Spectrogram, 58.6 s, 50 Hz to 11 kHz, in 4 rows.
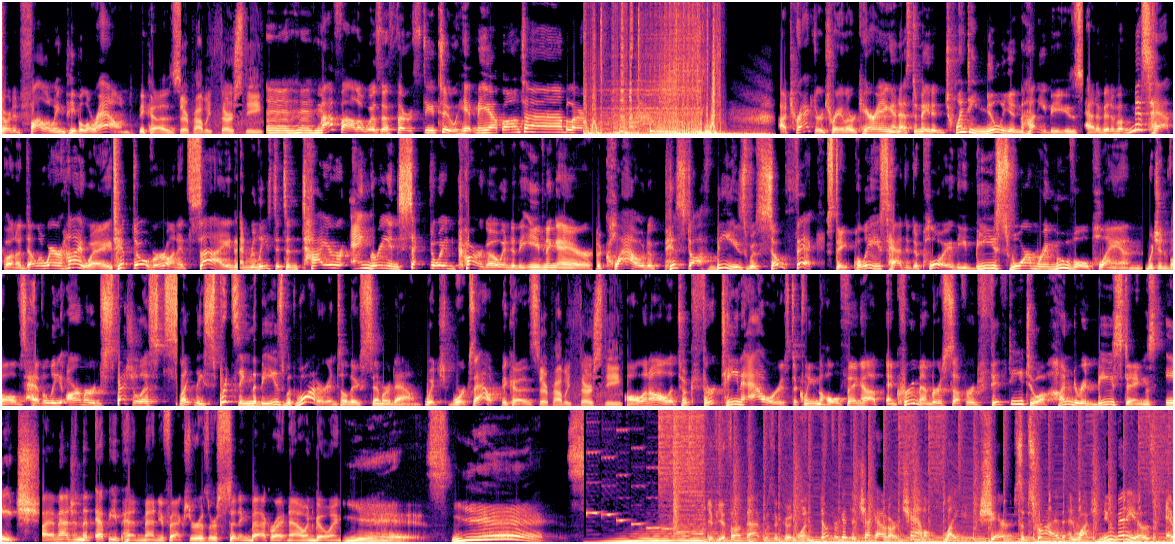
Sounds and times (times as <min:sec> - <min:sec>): Speech: 0:00.0 - 0:07.3, 0:09.7 - 0:51.2, 0:52.7 - 0:58.5.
